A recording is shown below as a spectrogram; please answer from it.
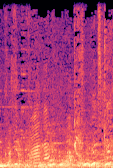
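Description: Several people talking at once, voices chattering in a large hall. About half a second in, a high-pitched voice slides upward in pitch.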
